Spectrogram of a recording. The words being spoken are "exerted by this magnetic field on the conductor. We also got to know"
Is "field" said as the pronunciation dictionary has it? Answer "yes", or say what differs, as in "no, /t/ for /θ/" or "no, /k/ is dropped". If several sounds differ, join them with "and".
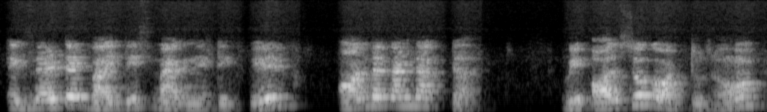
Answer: no, /d/ is dropped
